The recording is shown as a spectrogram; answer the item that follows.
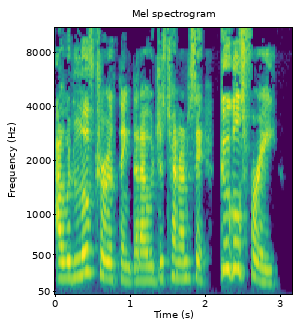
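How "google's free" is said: acted snappy tone with attitude, higher pitch. Acting out what they would say to rude customers: imagined retort with attitude. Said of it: "I would have gotten such an attitude".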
